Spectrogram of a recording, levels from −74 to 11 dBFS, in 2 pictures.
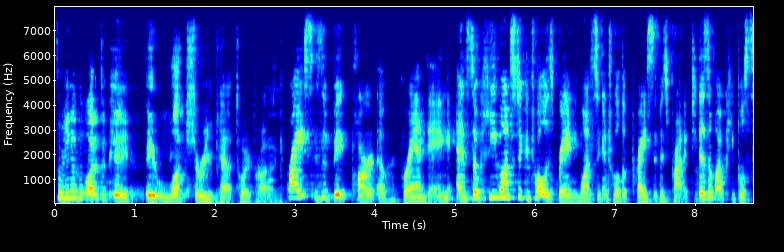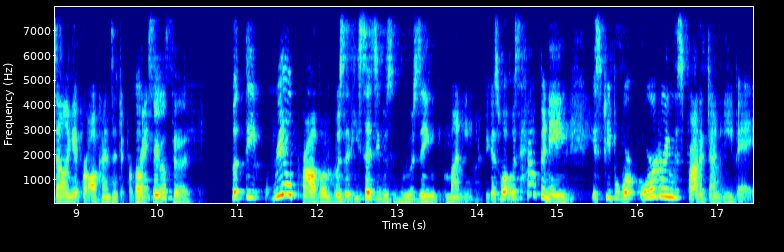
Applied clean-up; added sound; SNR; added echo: neural mask model DeepFilterNet 3.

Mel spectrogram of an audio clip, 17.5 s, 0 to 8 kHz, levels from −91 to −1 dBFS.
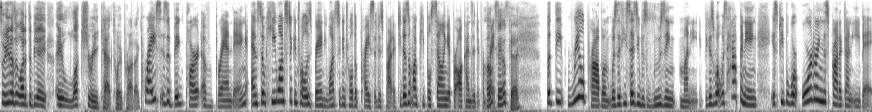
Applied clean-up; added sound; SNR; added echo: none; none; none; none.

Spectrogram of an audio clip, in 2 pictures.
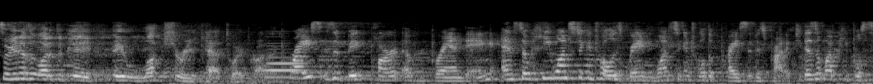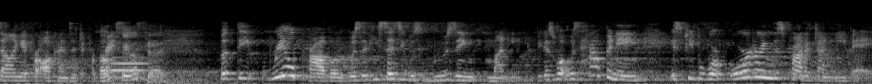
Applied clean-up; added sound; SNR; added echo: none; Wind instrument, woodwind instrument; 2 dB; reverberation time 2.8 s.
